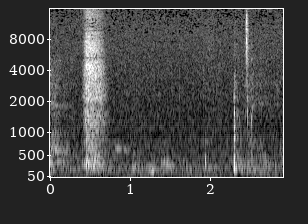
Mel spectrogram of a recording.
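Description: Paper rustles as a church audience turns Bible pages to 2 Timothy chapter 3, with one soft swish followed by a few quieter flicks and crinkles. No one speaks.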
